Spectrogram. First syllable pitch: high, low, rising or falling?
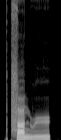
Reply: falling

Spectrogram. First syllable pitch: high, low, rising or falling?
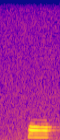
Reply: high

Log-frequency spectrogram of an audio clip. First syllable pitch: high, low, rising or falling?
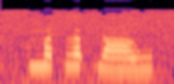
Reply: high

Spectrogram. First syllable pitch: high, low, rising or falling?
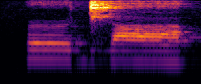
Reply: low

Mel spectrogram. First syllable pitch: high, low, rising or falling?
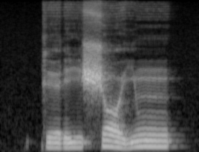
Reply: low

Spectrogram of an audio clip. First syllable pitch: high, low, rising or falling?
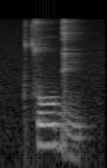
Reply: high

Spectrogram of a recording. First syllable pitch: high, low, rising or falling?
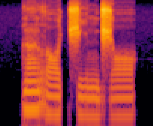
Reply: high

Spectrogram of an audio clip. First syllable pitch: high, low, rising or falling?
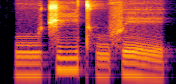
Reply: low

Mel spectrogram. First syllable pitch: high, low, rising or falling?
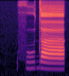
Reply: rising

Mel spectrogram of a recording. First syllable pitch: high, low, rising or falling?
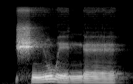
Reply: rising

